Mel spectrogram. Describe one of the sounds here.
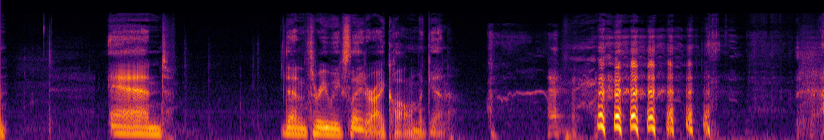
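An elderly man speaks and laughs into a close microphone.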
